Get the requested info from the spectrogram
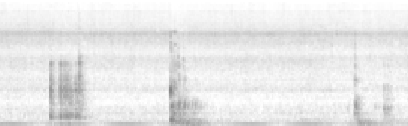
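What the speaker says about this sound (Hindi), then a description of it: "अब इसको थोड़ा सौते करना है, थोड़ा फ्राई करना है इसको" Chopped cabbage is stir-fried in a hot pan for chicken fried rice at a street food stall, giving a few short scraping stirs and bursts of sizzling over a steady background hum.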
